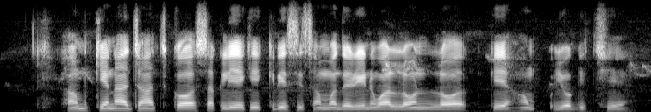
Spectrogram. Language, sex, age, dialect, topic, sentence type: Maithili, male, 18-24, Southern/Standard, banking, question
